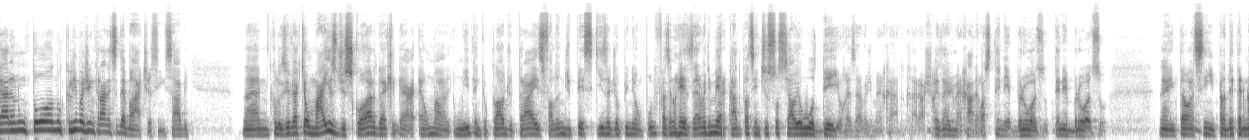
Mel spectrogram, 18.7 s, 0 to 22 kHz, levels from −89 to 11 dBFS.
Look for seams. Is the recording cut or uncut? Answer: uncut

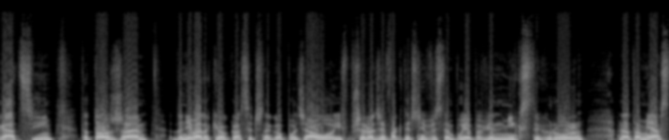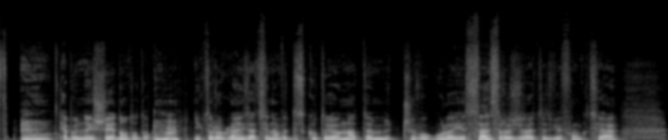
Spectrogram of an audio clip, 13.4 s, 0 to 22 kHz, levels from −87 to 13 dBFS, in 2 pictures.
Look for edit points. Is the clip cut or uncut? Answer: cut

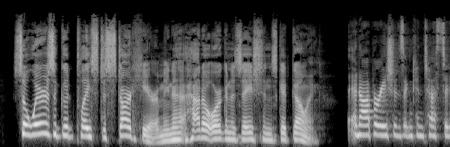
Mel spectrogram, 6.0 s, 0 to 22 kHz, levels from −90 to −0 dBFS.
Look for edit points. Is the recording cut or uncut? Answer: cut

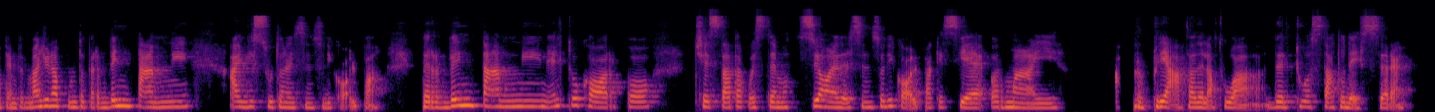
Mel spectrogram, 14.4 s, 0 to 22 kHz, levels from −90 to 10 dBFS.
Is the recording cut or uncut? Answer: uncut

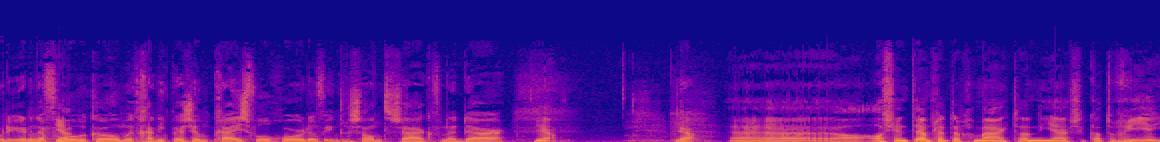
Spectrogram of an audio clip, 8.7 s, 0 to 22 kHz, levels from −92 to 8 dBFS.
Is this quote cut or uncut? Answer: cut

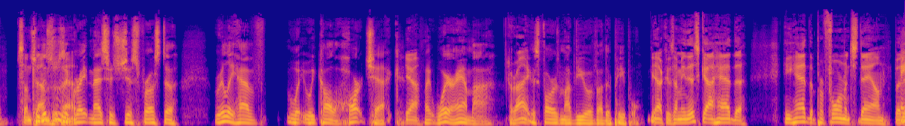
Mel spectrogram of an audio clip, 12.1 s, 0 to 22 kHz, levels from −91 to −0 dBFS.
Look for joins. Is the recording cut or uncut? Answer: uncut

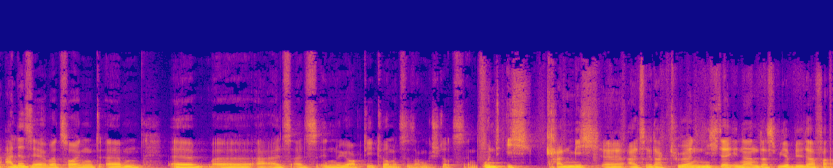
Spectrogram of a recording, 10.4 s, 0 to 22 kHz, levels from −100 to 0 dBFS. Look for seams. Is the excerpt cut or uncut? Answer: cut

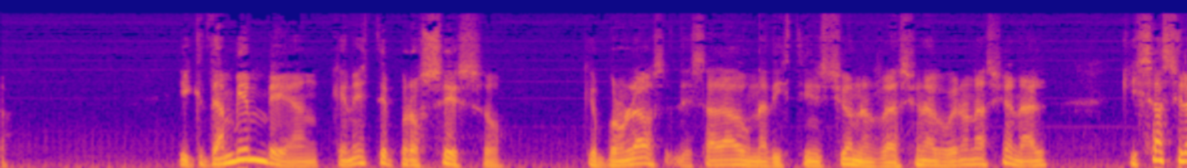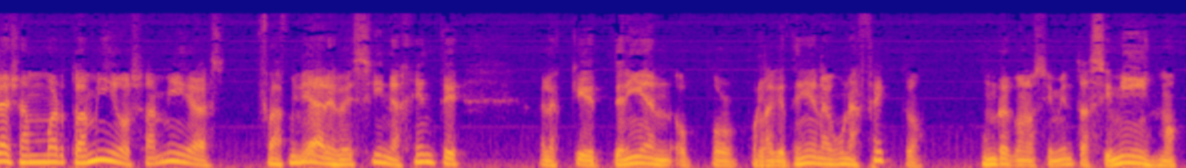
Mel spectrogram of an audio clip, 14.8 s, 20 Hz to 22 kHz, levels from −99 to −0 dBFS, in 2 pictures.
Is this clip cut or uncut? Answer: cut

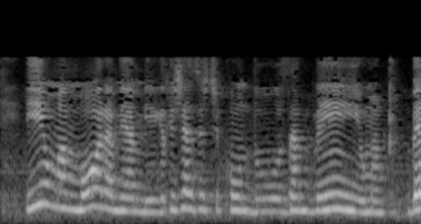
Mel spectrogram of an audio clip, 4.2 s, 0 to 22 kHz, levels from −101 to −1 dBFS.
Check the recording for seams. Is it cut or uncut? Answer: cut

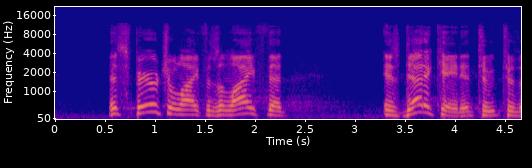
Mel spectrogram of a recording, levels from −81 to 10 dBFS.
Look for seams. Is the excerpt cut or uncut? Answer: uncut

